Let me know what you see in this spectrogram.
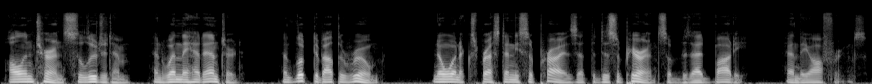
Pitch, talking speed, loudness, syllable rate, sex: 105 Hz, 205 wpm, -18 LUFS, 6.7 syllables/s, male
